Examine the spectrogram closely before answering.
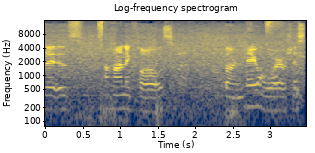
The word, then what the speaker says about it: Taughannock: macro nutrients so now i know how to pronounce it is tahani falls funny war which is 1775 to 7670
